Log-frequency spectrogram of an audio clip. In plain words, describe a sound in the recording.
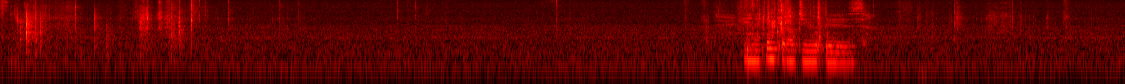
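Sheets of paper rustle and crinkle as hands handle them.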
